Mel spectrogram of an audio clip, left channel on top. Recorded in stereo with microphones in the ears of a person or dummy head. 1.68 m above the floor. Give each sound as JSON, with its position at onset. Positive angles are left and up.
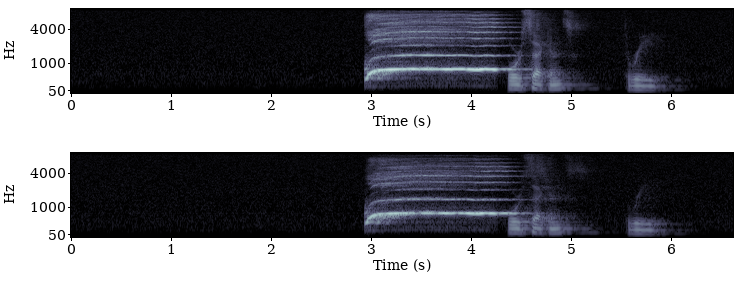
{"t": 2.9, "sound": "a shout", "side_deg": 85, "distance_m": 2.5}
{"t": 4.4, "sound": "a man speaking", "side_deg": 55, "distance_m": 1.2}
